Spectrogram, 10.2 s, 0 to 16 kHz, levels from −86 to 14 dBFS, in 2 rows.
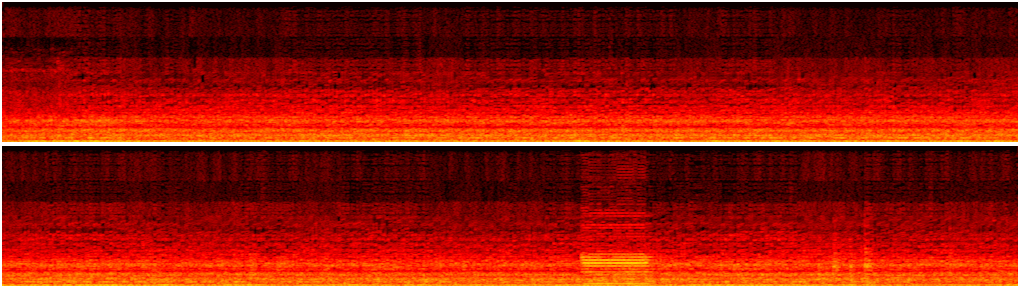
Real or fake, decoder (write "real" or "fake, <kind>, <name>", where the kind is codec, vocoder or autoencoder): real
